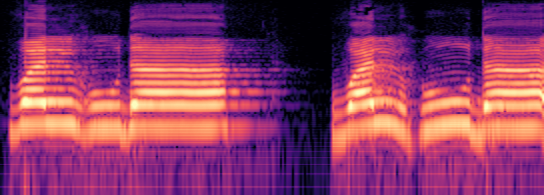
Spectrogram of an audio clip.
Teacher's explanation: वलहुदा दा में खींच रहे अलिफ मद्दा के बराबर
